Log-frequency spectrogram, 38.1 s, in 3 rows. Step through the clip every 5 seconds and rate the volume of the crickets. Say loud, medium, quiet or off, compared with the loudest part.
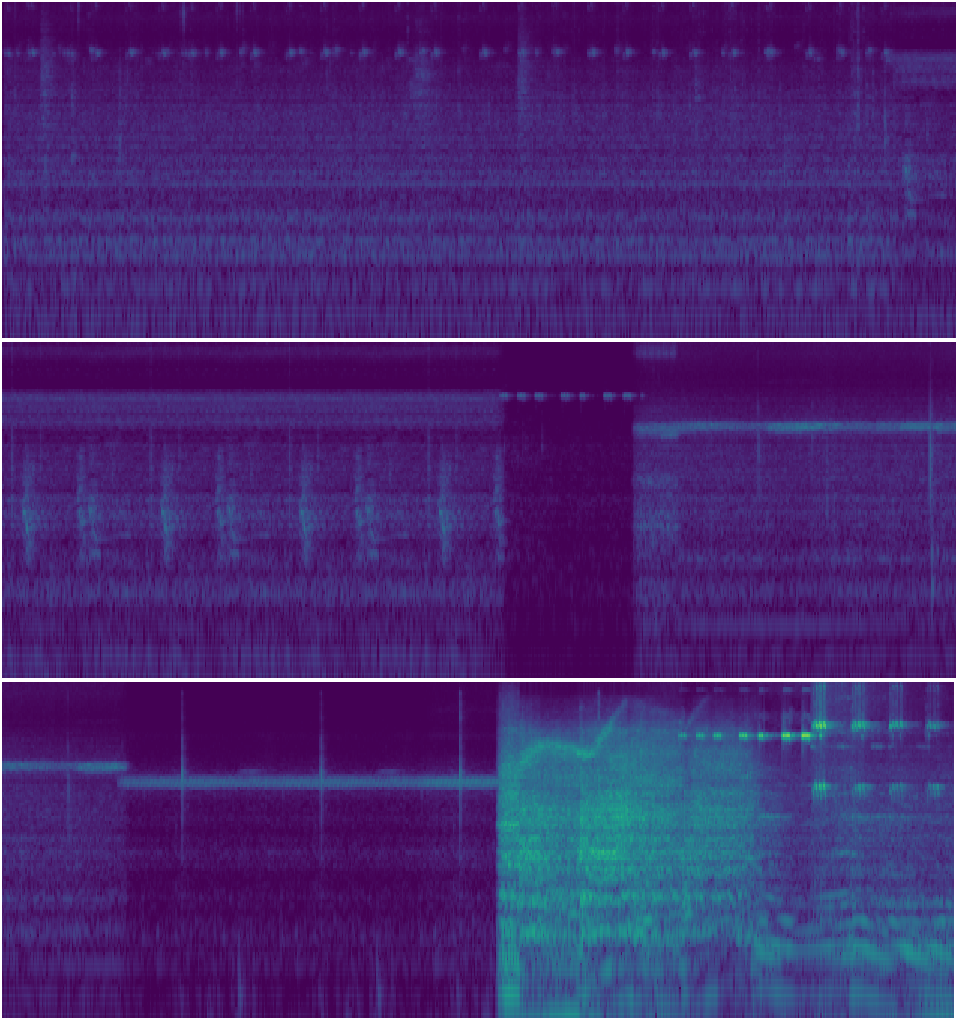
quiet, quiet, quiet, quiet, quiet, quiet, quiet, loud.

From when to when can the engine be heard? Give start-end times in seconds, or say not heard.
32.0-38.0.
